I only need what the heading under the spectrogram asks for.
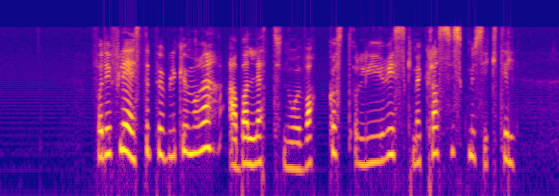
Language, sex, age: Norwegian, female, 21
